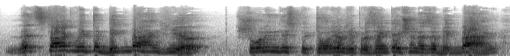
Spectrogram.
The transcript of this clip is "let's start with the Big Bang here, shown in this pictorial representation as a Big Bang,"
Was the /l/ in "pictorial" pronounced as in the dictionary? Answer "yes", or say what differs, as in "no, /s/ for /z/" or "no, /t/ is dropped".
yes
